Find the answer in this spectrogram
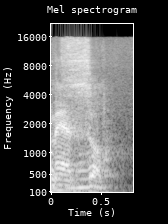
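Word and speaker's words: mezzo: Половина – это «медзо». – «Медзо». – То есть сколько-то часов «э»? – Можете еще раз произнести, простите, эту «медзо».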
